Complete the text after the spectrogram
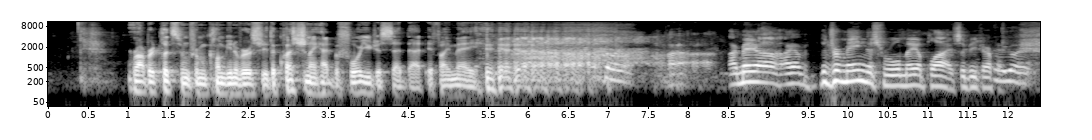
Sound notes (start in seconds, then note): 5.4 laughter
